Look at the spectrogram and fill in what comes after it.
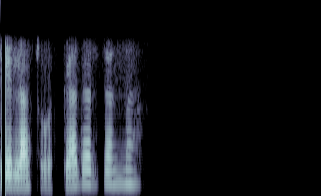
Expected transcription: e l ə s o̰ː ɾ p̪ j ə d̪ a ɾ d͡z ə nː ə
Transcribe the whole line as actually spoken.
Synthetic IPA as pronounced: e l a s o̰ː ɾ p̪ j a d̪ ə ɾ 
